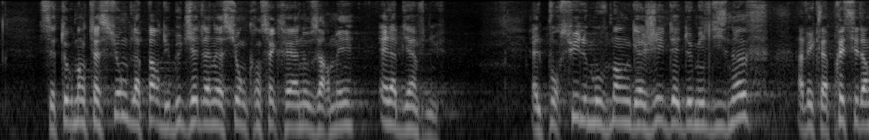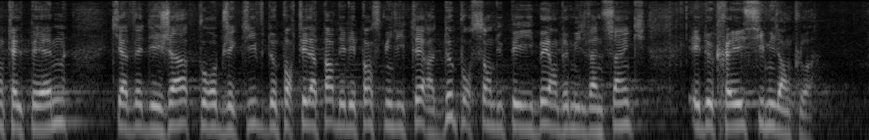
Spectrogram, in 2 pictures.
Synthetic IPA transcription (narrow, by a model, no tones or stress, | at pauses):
sɛt̪ɔɡmɑ̃t̪asjɔ̃d̪əlapaʁd̪ybyd̪ʒɛd̪əlanasjɔ̃kɔ̃sakχeanozaʁmeɛlabjɛ̃vny | ɛlpuʁsɥiləmuvmɑ̃ɑ̃ɡaʒed̪ɛd̪əmild̪iznœfavɛklapχesed̪ɑ̃t̪ɛlpeɛm | kʲiavɛd̪eʒapuʁɔbʒɛk̚t̪ifd̪əpɔʁt̪elapaʁd̪ed̪epɑ̃smilit̪ɛʁad̪əpuʁsɑ̃d̪ypeibeɑ̃d̪ømilvɛ̃t̪sɛ̃k | ed̪əkχeesimilɑ̃plwa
